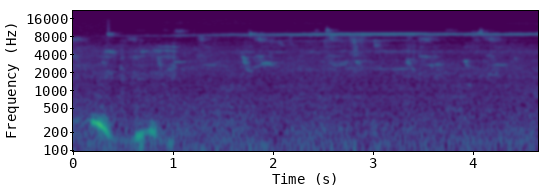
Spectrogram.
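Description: Quiet outdoor garden ambience with scattered faint bird chirps and a steady, thin high whine. Near the start comes a short low sound falling in pitch, then a second, lower one.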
